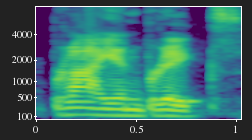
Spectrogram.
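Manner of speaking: put-on Liverpool accent. Repeating a character's line: Samantha Briggs impression, Liverpool accent. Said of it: "I can do a Liverpool accent really well".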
